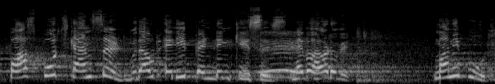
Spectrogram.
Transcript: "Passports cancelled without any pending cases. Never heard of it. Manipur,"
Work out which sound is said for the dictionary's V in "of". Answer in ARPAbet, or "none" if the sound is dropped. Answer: V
